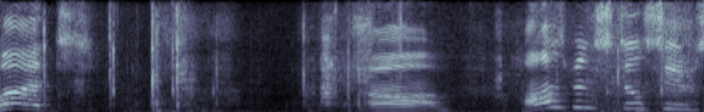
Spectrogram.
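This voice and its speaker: With a Southern US accent, a woman speaks in very wide pitch swings. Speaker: fan podcast co-host. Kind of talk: casual group chat.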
